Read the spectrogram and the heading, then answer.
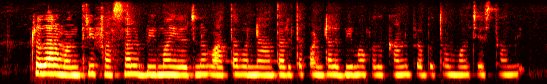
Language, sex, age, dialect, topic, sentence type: Telugu, female, 56-60, Southern, agriculture, statement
